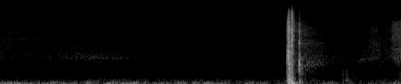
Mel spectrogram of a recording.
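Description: Slingshot firing a 53 grain steel ball, a single sharp snap of the band release standing out loud against a quiet outdoor background, followed by a faint trailing clatter.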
